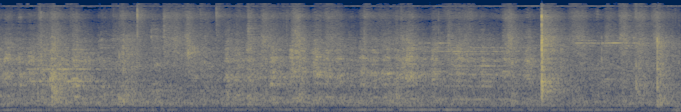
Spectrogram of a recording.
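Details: Goku the Labrador Retriever, a mischievous pet dog, being called by name; steady quick breathy panting throughout, a sudden sharp click-like burst late on, constant low background hum.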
